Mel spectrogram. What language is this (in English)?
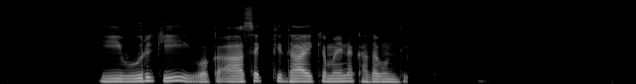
Telugu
